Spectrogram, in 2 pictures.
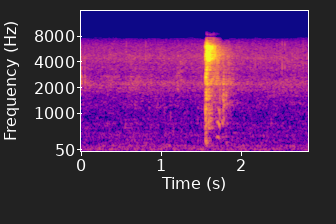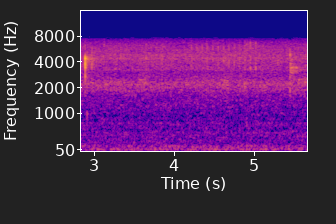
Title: baby hickup and sneeze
